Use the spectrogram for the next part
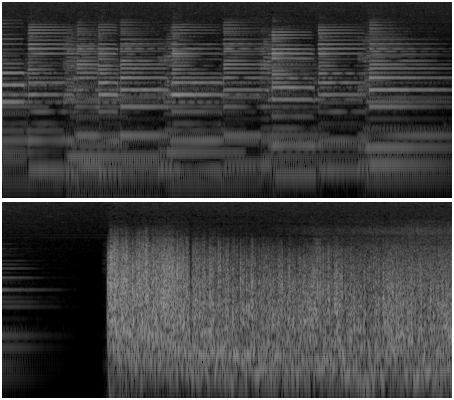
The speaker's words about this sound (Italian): Ah, che pioggia, Rita.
